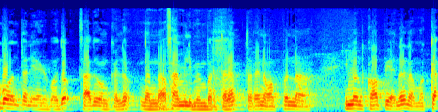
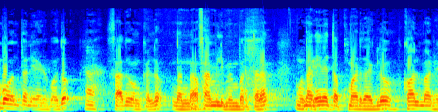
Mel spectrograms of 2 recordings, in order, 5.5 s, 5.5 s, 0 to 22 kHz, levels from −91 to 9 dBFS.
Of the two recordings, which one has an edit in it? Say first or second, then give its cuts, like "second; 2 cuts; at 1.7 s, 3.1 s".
first; 2 cuts; at 0.9 s, 3.1 s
